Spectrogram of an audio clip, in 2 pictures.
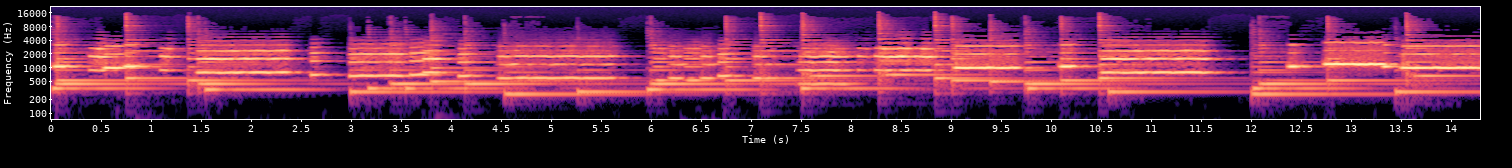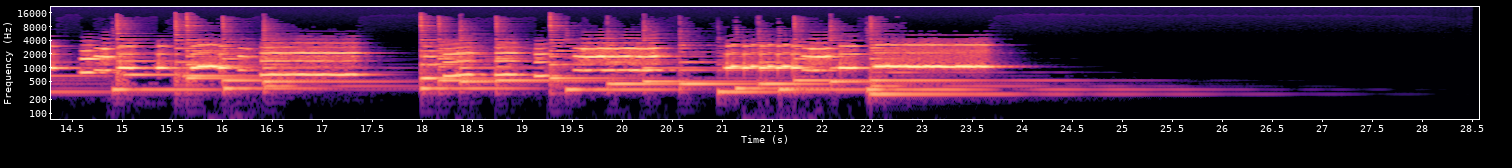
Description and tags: Short quick classical instrumental with lutes and flutes. 1600s-sounding but can be 1700s, 1500s, etc. Hope you like it, enjoy!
